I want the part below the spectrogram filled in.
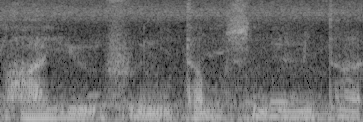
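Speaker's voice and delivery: soft, half-whispered night talk; hushed voice. Real, not acted. 夜のキャンプ場、隣に客. (ひそひそ声)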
